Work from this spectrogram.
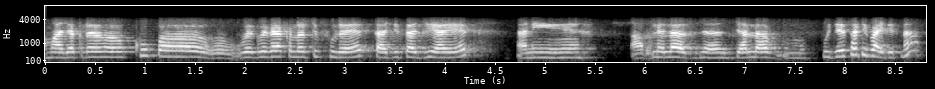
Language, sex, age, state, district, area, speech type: Marathi, female, 45-60, Maharashtra, Buldhana, rural, conversation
